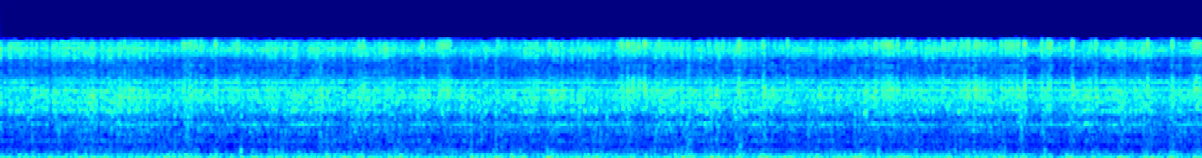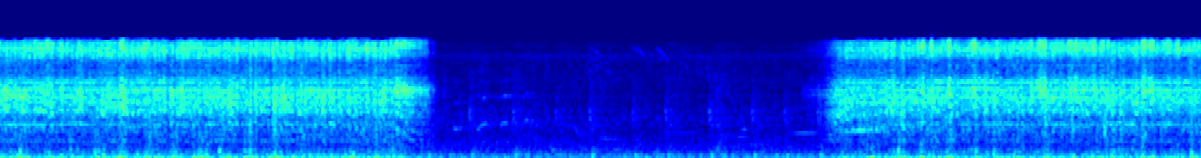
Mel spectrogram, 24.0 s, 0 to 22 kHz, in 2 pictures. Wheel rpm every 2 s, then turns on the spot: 110, 110, 110, 110, 110, 110, 110, 100, 10, 0, 80, 110.
none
